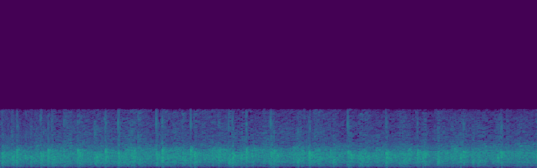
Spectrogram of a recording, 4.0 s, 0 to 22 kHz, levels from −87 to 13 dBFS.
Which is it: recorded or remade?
recorded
